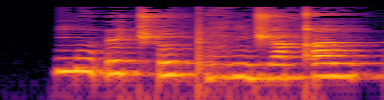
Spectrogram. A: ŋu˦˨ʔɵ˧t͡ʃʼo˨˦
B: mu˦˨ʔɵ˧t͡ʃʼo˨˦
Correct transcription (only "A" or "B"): B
